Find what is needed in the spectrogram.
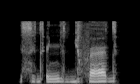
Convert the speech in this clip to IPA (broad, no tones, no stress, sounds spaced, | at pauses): s i̤ d ʔ ɛ ɲ ə̤ d ɟ ṳ f æ d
